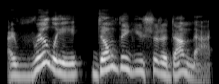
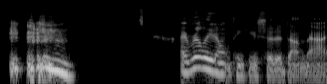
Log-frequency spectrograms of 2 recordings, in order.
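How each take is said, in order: First: The tone is cold and harsh. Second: The tone is soft and gentle. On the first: It feels like an attack. "in the written word, that can come across like" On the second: It is friendly advice. "you could say something like"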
